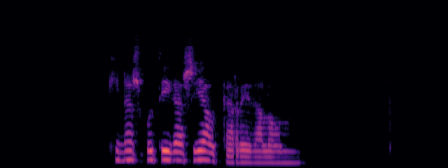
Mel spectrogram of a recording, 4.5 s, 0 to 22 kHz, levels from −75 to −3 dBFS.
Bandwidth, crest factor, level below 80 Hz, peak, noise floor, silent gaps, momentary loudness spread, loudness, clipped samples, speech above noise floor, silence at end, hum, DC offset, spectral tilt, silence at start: 9.8 kHz; 20 dB; under -90 dBFS; -20 dBFS; -80 dBFS; none; 15 LU; -36 LUFS; under 0.1%; 44 dB; 1.5 s; none; under 0.1%; -5 dB/octave; 1.1 s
